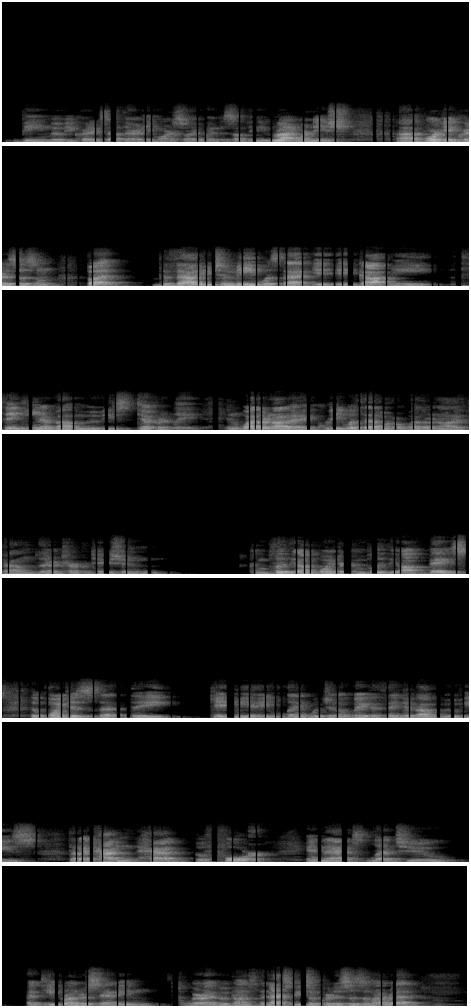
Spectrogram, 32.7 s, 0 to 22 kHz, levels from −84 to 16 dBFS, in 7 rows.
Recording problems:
off-mic speech; far
high frequencies cut off; noticeable; nothing above 5.5 kHz
room echo; slight; dies away in 0.3 s
choppy; very; 12% of the speech affected

